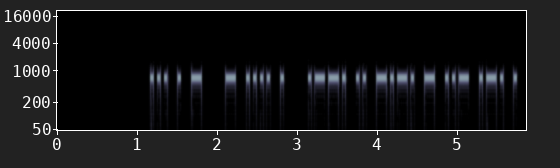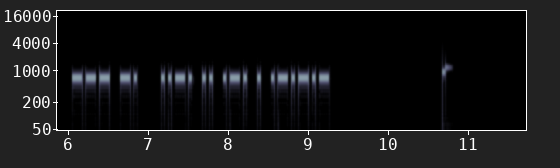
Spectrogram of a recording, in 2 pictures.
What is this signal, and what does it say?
Morse code, heard as a keyed tone, about 28 wpm, 700 Hz. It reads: SET THE PICTURE ON FIRE.
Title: Sentences from Top 1000 Words - Review Part 1 - 28wpm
